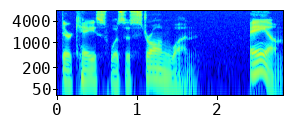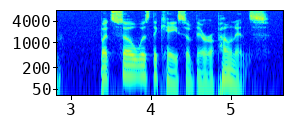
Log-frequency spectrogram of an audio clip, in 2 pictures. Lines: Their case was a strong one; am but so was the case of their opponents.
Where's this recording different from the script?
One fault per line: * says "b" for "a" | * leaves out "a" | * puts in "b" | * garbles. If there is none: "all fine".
all fine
